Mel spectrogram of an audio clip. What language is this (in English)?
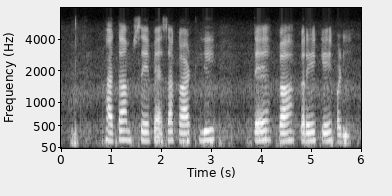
Bhojpuri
